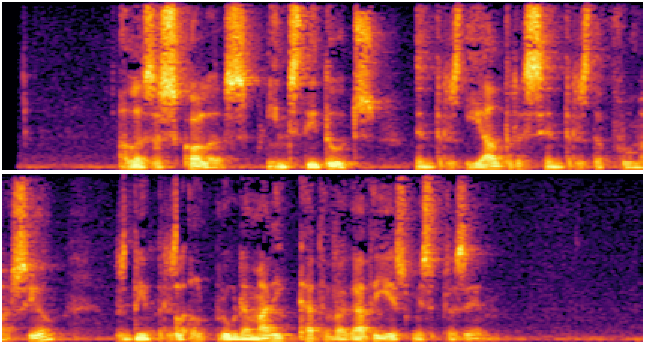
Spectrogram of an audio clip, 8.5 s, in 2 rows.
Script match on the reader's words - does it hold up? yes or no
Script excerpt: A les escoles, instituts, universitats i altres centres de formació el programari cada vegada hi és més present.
no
